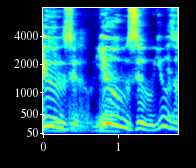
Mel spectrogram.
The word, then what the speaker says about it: Yuzu: How do you pronounce that, Lavon? Yuzu emulator. You're saying it right. Yuzu.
